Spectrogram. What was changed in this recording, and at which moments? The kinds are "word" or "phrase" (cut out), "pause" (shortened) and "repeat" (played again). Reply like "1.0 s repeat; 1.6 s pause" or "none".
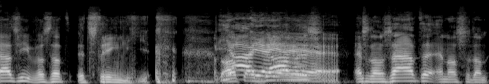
2.1 s word; 3.6 s word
